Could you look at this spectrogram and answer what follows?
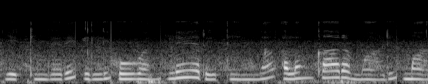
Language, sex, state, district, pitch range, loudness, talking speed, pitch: Kannada, female, Karnataka, Dakshina Kannada, 235-285 Hz, -17 LUFS, 110 wpm, 250 Hz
